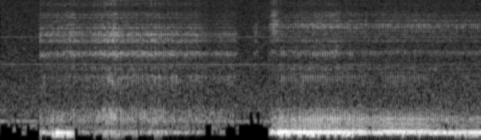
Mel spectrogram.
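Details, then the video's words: Napping dog named Mister snores: a softer, breathy rumble for nearly three seconds, then a louder, steady, growly low snore that carries to the end. "Snoring dog..."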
